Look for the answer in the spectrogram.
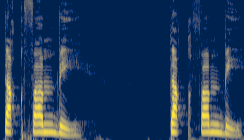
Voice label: "takfvmpe", Muscogee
